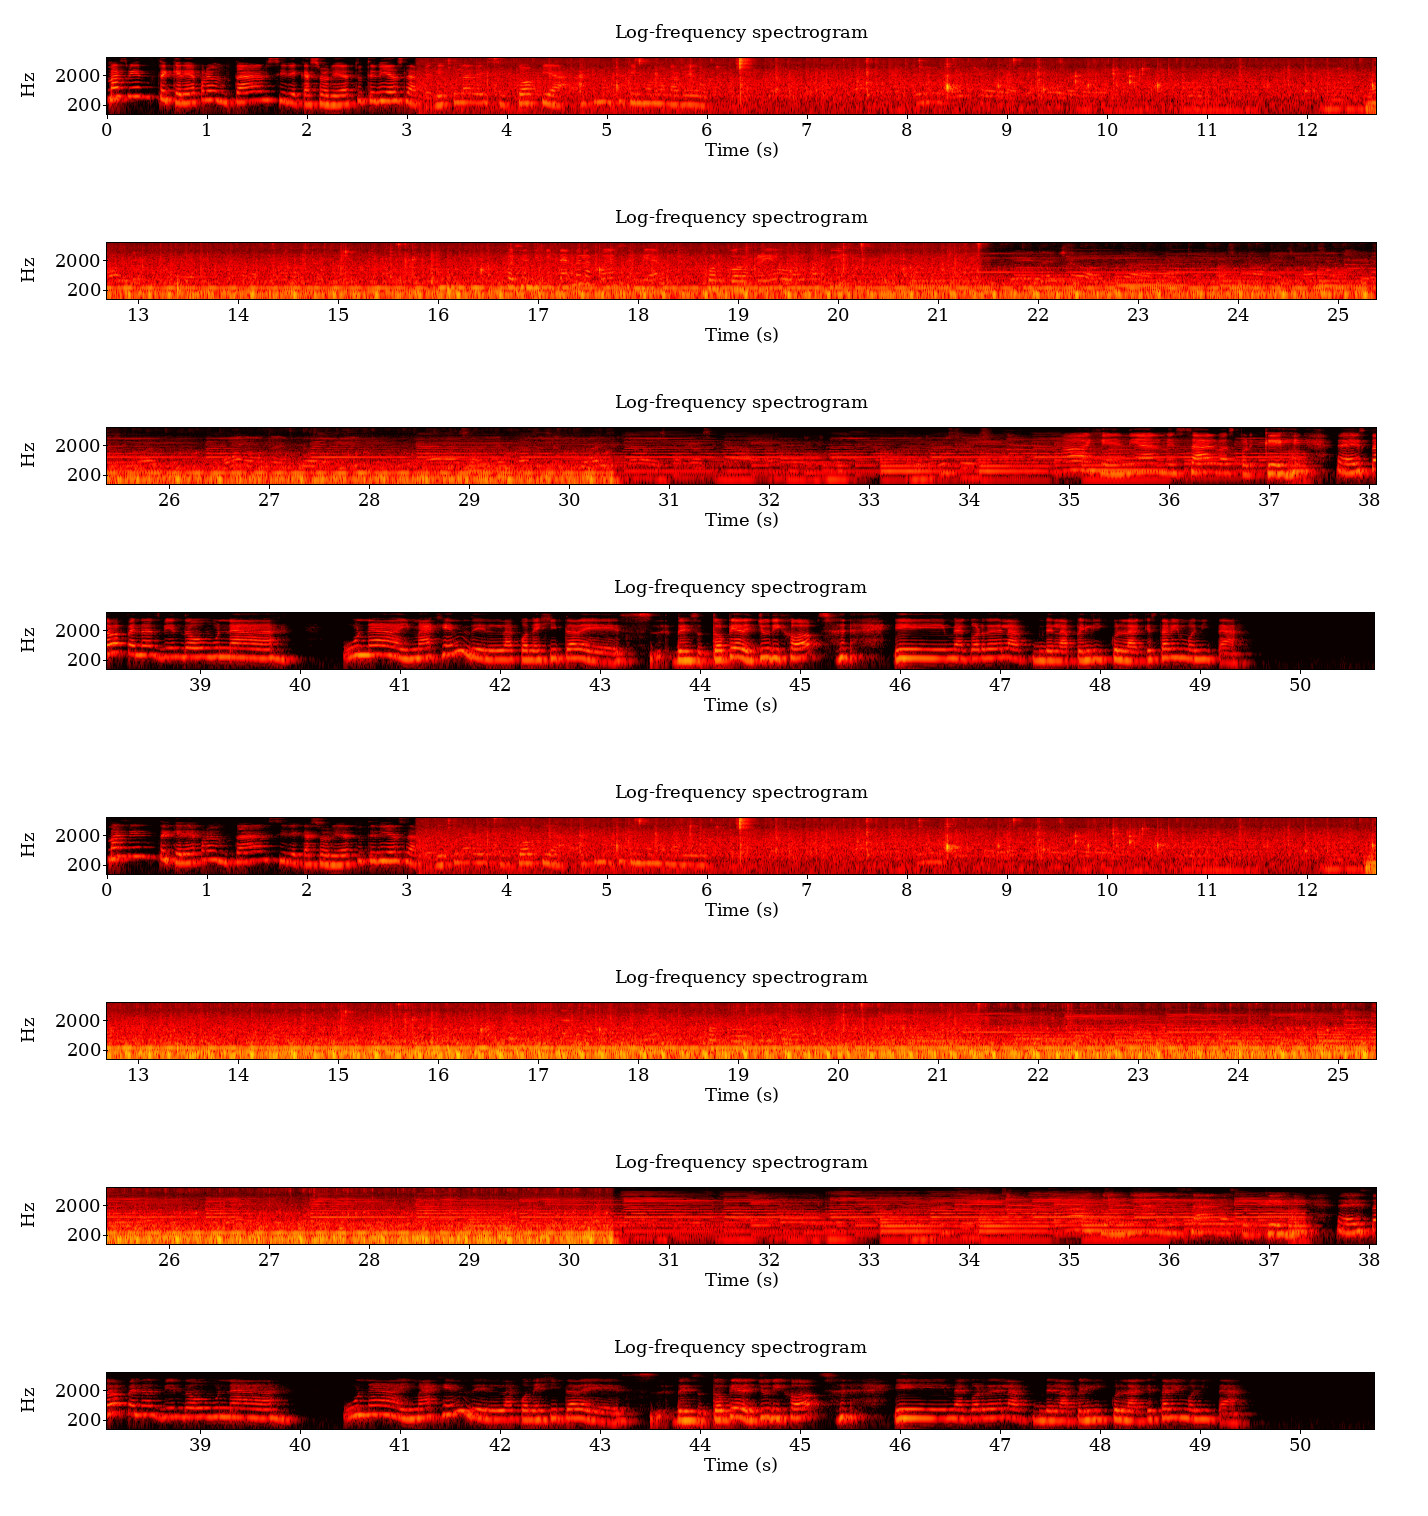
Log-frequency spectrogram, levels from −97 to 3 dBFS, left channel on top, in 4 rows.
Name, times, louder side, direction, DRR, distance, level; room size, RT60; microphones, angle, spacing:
voice 1, 0.0-6.0 15.8-20.2 34.9-39.9 40.4-49.4, left 3 dB, 60° left, 0.8 m, -48 dB
sound 1, 3.1-21.4, equal, ahead, 0.5 m, -46 dB
voice 2, 8.1-11.4 12.1-14.8 21.7-26.0 26.5-32.8 33.3-34.2, left 3 dB, 75° left, 1.1 m, -58 dB
sound 2, 12.6-30.4, right 6 dB, 60° right, 0.3 m, -41 dB
sound 3, 20.4-37.4, right 4 dB, 75° right, 0.8 m, -51 dB
8.9 x 4.8 x 2.8 m
head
